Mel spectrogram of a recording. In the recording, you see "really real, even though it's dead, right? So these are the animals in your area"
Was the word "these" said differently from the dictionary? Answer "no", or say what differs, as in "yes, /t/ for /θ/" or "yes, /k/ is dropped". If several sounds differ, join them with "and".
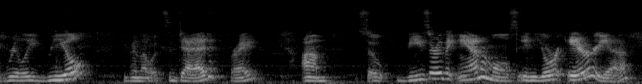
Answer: no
